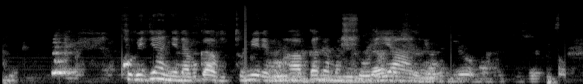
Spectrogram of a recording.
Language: Kinyarwanda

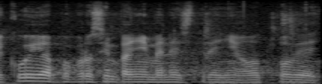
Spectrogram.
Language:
Czech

